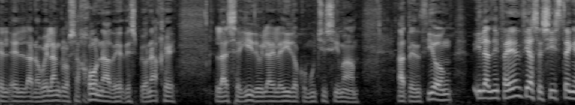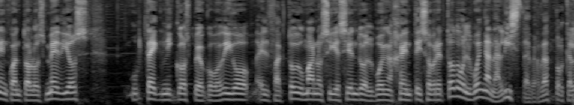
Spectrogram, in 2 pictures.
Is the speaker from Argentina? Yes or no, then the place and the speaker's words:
no; Bilbao, Basque Country, Spain; yo soy de Bilbao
